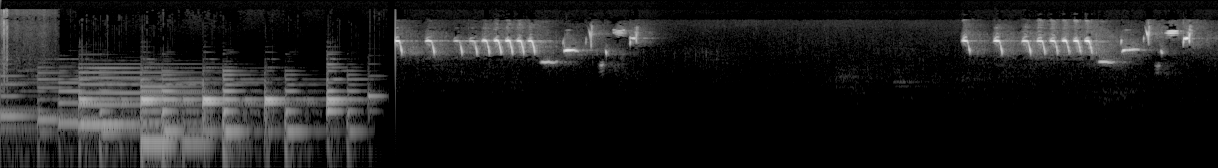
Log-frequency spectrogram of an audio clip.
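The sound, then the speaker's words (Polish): A short burst of tinkly music gives way to bright, rapid sparrow chirping in two quick twittering bursts separated by a pause of silence, clear with no talking. “Dzisiaj sowy deser to misa wielka, więc zaprosiła na ucztę wróbelka.”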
